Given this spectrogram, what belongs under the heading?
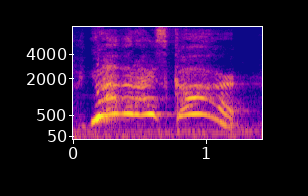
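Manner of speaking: high, loud yell of a thrilled passerby; imitated excited yell. Young men yelling at her in her car, excited yell. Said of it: "They're yelling at me".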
